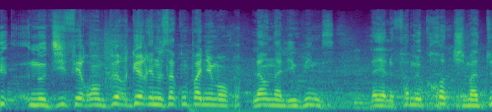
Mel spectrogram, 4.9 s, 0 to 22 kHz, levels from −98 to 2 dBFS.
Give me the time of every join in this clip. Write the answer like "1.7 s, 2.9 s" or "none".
2.4 s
